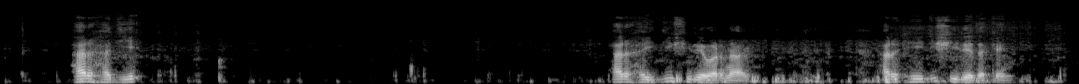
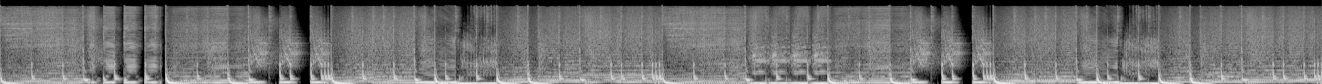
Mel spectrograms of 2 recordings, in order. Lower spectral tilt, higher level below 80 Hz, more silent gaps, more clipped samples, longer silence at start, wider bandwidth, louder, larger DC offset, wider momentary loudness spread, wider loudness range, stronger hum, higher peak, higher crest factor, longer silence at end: first, -7 dB/octave vs -4 dB/octave; second, -56 dBFS vs -14 dBFS; neither; neither; first, 0.7 s vs 0 s; second, 11 kHz vs 17.5 kHz; second, -20 LUFS vs -12 LUFS; neither; first, 25 LU vs 2 LU; first, 8 LU vs 0 LU; neither; about the same, 0 dBFS vs 0 dBFS; first, 22 dB vs 10 dB; first, 0.15 s vs 0 s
